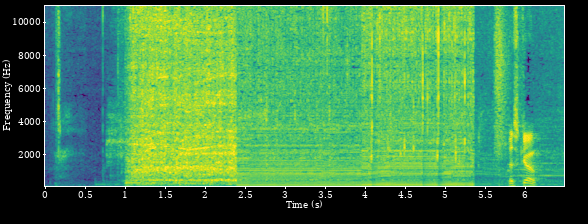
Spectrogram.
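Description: A coffee machine hums and grinds loudly.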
